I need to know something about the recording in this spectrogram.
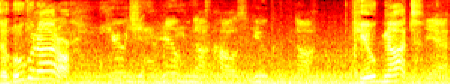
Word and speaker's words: Huguenot: Huguenot. Huguenot? Yeah. It's kind of like new Dunkin' shoes. Donuts. Oh, that car. It's like new shoes. Like But huge knots.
